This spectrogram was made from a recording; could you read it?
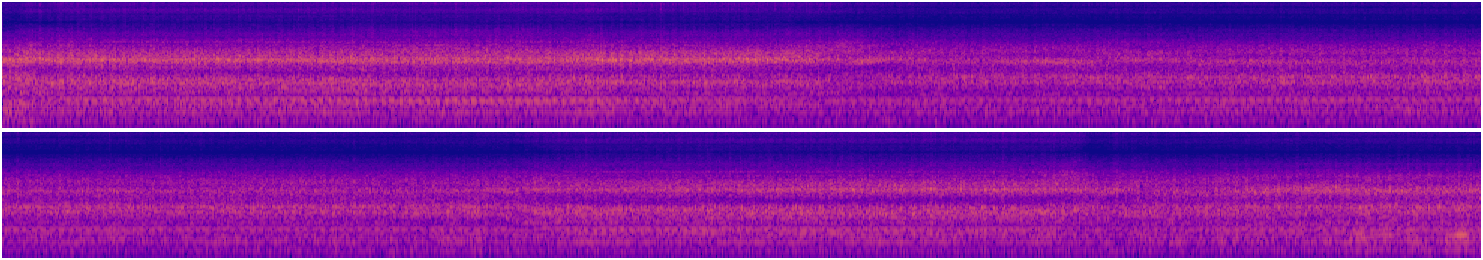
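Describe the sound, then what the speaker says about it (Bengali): An electric motor runs on power from a solar off-grid pure sine wave inverter with no battery, giving a steady, loud mechanical hum and whine that holds throughout and drops slightly in level partway through. "এখন আমরা একটা মোটর চালাবো।"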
